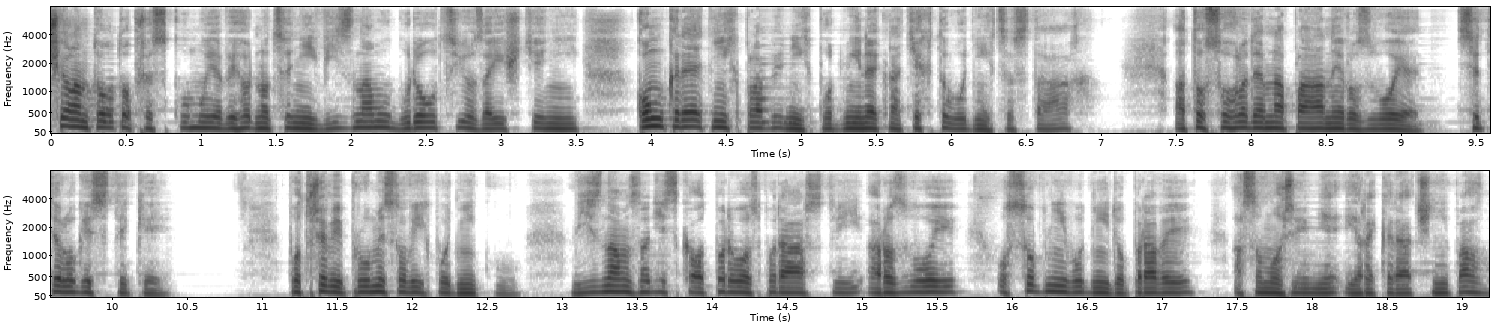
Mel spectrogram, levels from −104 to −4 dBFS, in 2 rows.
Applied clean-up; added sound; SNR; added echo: neural mask model DeepFilterNet 3.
